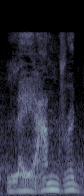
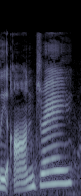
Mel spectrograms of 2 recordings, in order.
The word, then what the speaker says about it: Leandra: And I certainly don't regret not being called Leandra Darcy. If he hadn't said his name out loud, I would have like called him Leandre Darcy rather than Leandra, which is understandably the way the pronunciation is, because it seems like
